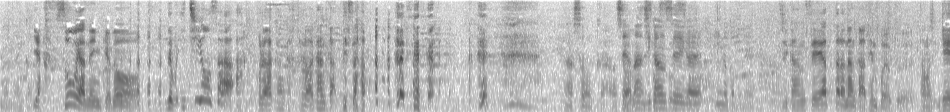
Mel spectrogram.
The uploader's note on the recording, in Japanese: あまりに天気が良かったので試しに公園で収録してみました。（雑音めっちゃ入ってます、、すみません。）。外録。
